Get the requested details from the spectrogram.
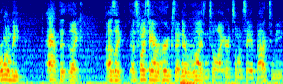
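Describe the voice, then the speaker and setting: With a strong Chicago accent, a man speaks against noticeable background noise. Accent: thick Chicago. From Chicago suburbs. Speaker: podcast host. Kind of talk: casual chat.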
